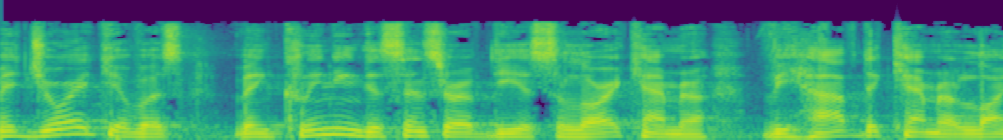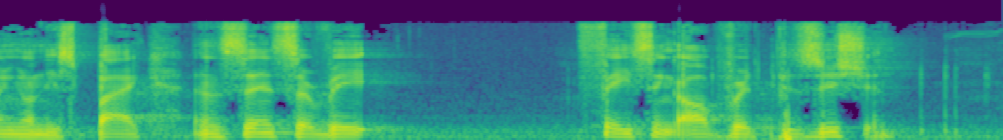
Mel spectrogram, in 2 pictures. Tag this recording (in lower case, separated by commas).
speech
